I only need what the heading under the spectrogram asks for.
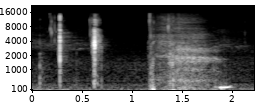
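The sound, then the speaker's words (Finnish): Faint metallic clicks of a Denssi drink can being pried open, a few sharp snaps of the tab spread out over quiet background. “Siellä Denssipurkki yrittää aueta taustaa. Aukes.”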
